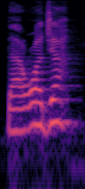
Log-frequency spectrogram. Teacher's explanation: جب وقف کریں گے تو تا کی آواز کو ہاں میں بدل دیں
